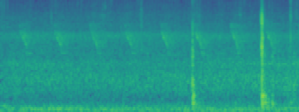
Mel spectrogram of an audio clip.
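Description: Two short clicks about half a second apart, from hand-working at the drain plug of an outboard's lower gearcase, over a low steady hum.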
